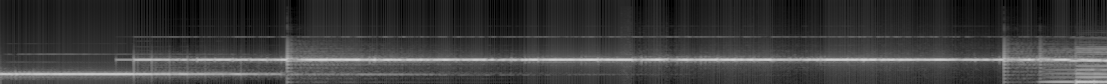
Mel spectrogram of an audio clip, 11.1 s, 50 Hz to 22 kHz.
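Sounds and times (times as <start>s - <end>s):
fainter lower synthesizer tone: 10.4s - 11.0s.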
